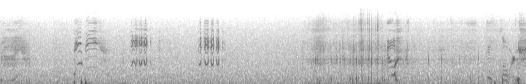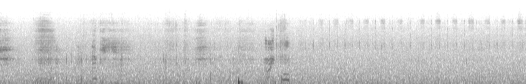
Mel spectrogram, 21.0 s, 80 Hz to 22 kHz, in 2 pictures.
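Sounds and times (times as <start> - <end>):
goat kids bleating: 4.0 - 4.5.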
